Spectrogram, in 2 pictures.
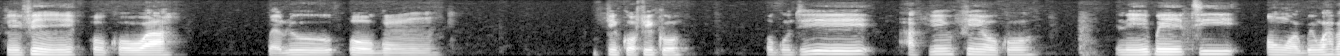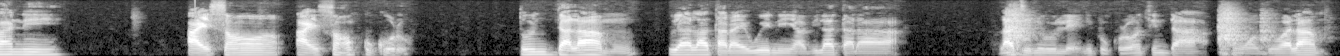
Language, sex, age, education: Yoruba, male, 30-45, tertiary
